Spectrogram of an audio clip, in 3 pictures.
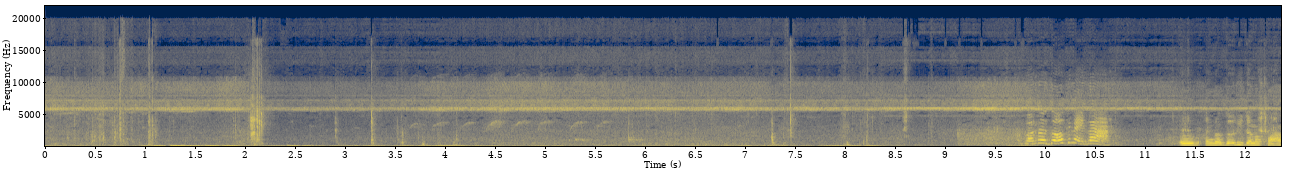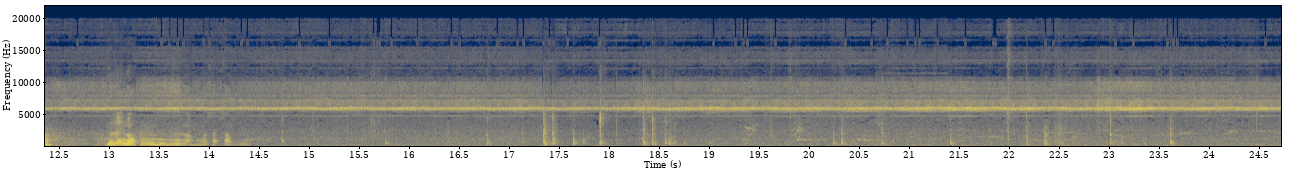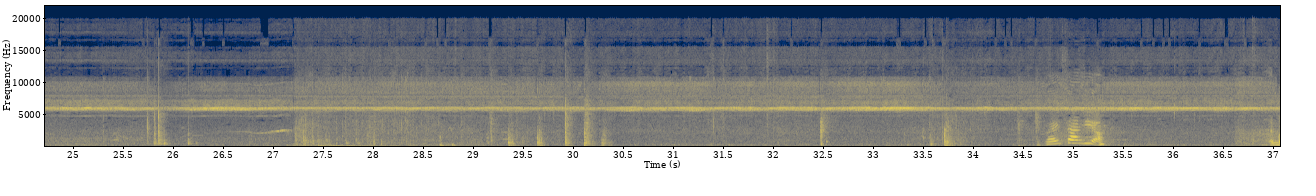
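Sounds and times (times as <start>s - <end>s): insects chirring: 0.0s - 37.0s.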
